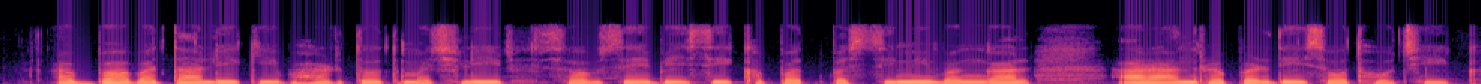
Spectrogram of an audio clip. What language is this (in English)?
Magahi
